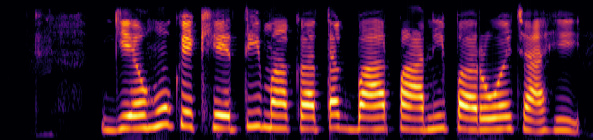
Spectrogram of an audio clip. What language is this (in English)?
Chhattisgarhi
